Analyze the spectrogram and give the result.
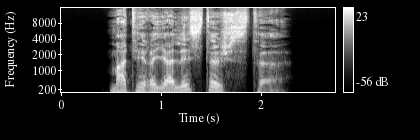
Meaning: inflection of materialistisch: 1. strong/mixed nominative/accusative feminine singular superlative degree 2. strong nominative/accusative plural superlative degree
- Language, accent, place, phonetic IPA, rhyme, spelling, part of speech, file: German, Germany, Berlin, [matəʁiaˈlɪstɪʃstə], -ɪstɪʃstə, materialistischste, adjective, De-materialistischste.ogg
